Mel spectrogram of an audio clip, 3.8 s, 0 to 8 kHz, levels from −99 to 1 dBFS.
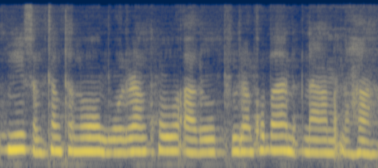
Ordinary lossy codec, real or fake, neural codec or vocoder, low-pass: none; fake; codec, 24 kHz, 1 kbps, SNAC; 7.2 kHz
